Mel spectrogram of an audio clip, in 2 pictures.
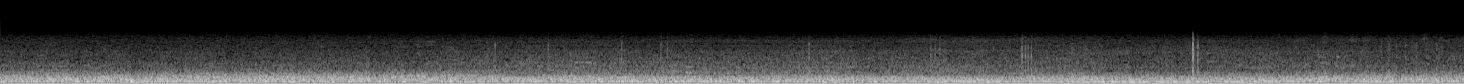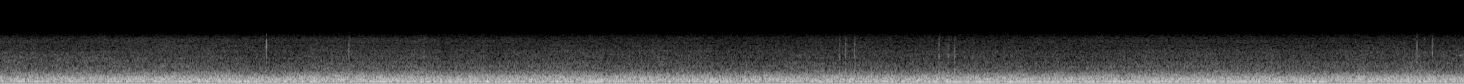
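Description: Fokker 50 turboprop cabin noise: the propellers and turboprop engines make a steady drone with a strong deep hum, heard from a seat beside the engine during the descent to land.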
